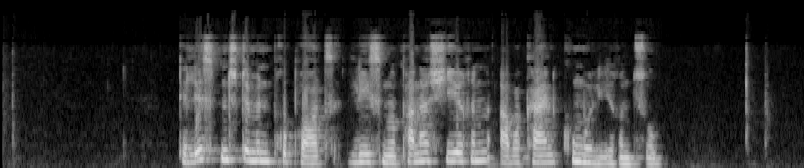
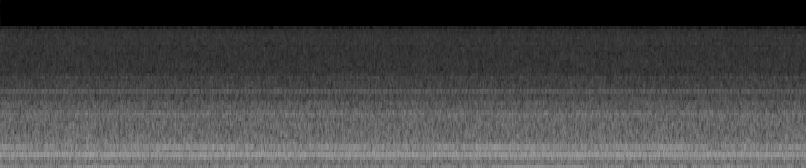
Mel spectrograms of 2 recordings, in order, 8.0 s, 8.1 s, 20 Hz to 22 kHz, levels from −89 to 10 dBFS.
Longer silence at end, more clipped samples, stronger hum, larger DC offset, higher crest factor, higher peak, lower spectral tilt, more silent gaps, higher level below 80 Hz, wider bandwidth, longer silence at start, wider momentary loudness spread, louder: first, 0.55 s vs 0 s; neither; neither; neither; about the same, 14 dB vs 12 dB; first, 0 dBFS vs -18 dBFS; about the same, -4.5 dB/octave vs -5.5 dB/octave; neither; second, -52 dBFS vs -42 dBFS; second, 9.6 kHz vs 11.5 kHz; first, 1.8 s vs 0 s; first, 10 LU vs 1 LU; first, -13 LUFS vs -32 LUFS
